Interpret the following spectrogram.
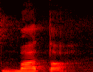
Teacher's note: in British English will not pronounce the r letters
